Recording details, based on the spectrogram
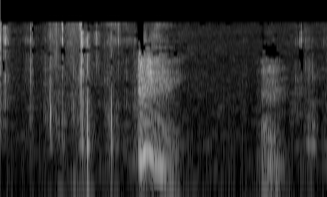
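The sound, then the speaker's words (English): A single harsh throat clearing rasps out, followed a moment later by a softer second clearing, with quiet breathy noises around them and no speech. “Excuse me while I clear my throat there.”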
